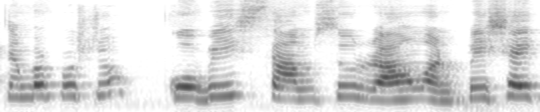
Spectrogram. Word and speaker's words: রাহমান: আচ্ছা, তোমাকে পাওয়ার জন্য হে স্বাধীনতা এই কবিতাটি লিখেছেন শামসুর রাহমান। দেখো আমাদের যেই প্রচলিত কথাগুলো আছে আমরা কি বলি? রহমান বলি, তাই না? রহমান, বাট তার নামের বানানটা হচ্ছে রাহমান। এটা আমরা যেন কখনো না ভুলবো, ঠিক আছে?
